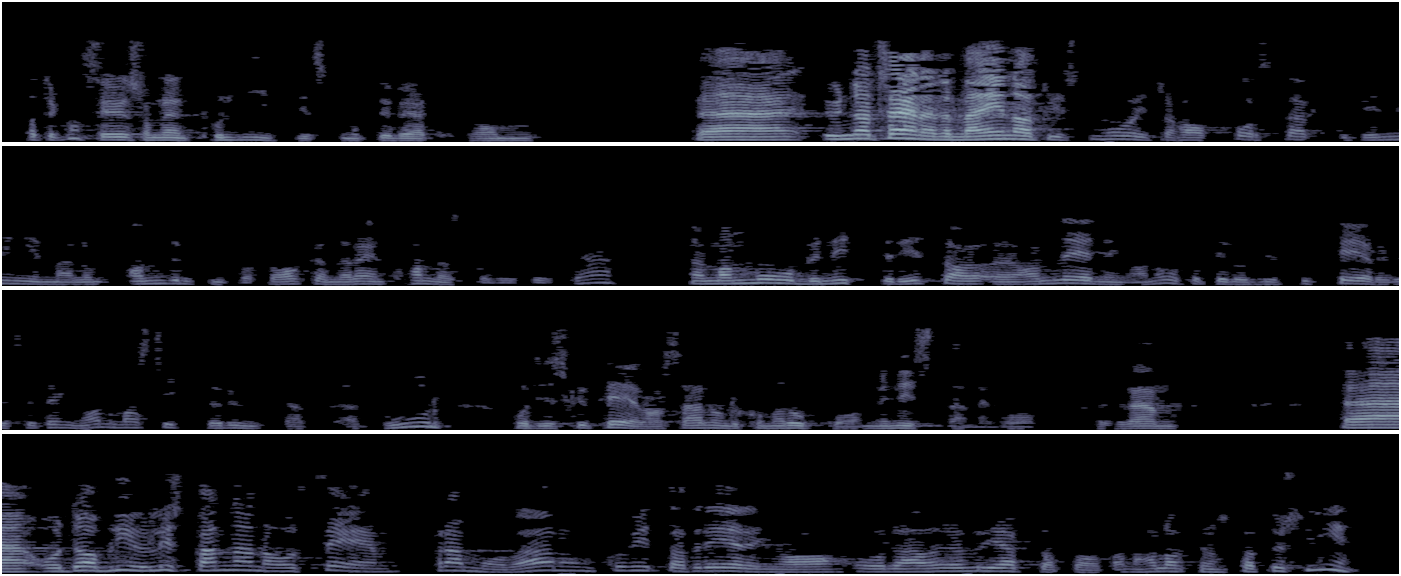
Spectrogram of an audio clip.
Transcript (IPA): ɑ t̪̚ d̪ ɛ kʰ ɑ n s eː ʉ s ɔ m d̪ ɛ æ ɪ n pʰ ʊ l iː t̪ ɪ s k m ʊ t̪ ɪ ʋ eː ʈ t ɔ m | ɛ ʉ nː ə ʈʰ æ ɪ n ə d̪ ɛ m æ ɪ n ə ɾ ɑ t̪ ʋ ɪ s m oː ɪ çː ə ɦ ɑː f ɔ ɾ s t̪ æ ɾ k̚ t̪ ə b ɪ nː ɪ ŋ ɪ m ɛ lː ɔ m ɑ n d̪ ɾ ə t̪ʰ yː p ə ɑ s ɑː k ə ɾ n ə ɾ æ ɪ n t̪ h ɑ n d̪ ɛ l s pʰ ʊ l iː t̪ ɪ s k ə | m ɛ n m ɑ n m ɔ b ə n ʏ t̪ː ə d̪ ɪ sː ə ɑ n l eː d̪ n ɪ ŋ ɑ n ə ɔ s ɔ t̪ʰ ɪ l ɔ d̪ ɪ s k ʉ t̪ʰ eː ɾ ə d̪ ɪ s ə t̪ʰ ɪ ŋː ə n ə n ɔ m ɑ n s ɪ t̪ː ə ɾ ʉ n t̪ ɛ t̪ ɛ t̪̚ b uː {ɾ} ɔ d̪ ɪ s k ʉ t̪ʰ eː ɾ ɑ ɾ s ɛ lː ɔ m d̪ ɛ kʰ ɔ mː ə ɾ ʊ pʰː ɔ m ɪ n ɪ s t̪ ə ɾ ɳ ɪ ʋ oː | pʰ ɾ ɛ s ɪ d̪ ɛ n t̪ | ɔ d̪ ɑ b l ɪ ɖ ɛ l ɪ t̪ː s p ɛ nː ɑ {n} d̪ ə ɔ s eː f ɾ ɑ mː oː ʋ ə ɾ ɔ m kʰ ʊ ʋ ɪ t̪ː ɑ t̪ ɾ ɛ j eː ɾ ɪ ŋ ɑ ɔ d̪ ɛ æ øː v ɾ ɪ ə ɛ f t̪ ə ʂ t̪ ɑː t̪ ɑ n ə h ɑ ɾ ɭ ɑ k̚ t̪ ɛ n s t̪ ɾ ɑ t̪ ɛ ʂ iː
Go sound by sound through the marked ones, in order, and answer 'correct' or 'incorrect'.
correct, correct

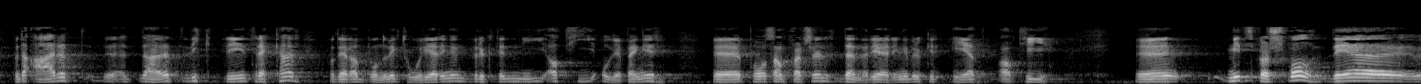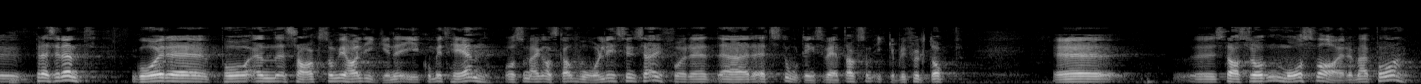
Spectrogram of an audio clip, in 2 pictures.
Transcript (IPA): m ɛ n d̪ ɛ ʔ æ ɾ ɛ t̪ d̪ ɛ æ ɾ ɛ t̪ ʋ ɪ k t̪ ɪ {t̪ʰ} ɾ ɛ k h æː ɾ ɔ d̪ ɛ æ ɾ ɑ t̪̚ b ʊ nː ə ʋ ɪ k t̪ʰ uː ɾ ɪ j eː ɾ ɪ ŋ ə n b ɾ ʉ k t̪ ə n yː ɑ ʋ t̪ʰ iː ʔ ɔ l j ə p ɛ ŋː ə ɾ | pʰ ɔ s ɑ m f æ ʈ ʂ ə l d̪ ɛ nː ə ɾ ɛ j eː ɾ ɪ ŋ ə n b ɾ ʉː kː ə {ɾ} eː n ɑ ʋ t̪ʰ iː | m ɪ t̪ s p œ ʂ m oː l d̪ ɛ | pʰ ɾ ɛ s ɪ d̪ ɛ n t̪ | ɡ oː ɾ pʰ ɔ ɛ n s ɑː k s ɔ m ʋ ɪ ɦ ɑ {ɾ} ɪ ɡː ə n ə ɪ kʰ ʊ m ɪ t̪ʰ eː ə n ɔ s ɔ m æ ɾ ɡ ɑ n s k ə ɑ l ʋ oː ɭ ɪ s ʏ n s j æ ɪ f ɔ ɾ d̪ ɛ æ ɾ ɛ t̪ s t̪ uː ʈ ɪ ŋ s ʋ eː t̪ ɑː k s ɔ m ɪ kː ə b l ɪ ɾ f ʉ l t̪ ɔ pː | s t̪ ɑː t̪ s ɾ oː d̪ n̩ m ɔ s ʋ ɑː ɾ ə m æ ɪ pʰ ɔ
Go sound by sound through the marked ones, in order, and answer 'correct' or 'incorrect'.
correct, correct, incorrect

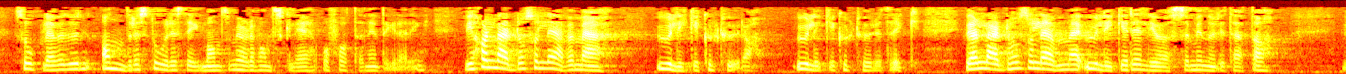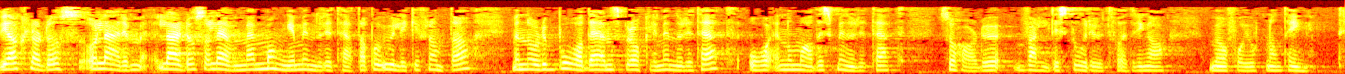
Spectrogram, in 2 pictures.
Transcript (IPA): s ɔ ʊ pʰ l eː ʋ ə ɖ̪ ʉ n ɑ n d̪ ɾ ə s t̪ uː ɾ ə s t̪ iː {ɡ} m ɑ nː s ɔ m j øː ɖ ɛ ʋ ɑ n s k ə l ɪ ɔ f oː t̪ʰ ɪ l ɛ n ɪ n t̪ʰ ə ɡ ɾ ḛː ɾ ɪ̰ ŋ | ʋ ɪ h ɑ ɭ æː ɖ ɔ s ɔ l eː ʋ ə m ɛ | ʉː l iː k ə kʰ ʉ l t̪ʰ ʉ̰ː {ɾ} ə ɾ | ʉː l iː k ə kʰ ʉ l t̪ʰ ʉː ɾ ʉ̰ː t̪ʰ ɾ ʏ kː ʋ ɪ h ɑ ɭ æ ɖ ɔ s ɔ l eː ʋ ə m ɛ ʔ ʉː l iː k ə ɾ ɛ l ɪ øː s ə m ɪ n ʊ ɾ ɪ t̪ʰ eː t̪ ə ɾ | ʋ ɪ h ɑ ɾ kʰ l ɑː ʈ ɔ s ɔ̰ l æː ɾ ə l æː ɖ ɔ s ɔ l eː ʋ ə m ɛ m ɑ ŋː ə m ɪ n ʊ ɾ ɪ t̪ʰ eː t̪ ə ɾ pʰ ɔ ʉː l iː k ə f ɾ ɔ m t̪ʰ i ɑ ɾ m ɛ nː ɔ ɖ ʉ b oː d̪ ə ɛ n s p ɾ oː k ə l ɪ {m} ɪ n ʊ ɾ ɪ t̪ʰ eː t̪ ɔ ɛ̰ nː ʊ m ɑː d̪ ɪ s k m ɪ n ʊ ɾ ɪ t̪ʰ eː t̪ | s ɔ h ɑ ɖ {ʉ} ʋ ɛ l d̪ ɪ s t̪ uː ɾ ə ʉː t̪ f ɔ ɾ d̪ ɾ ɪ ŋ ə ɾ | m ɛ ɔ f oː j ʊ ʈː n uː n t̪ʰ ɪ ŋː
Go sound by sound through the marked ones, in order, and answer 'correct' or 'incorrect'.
correct, correct, correct, correct

